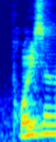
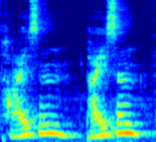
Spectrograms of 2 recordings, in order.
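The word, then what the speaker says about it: Poisson: And you can do like sort of a uniform distribution or a poison, which is poison, I think it's pronounced, Pison.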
